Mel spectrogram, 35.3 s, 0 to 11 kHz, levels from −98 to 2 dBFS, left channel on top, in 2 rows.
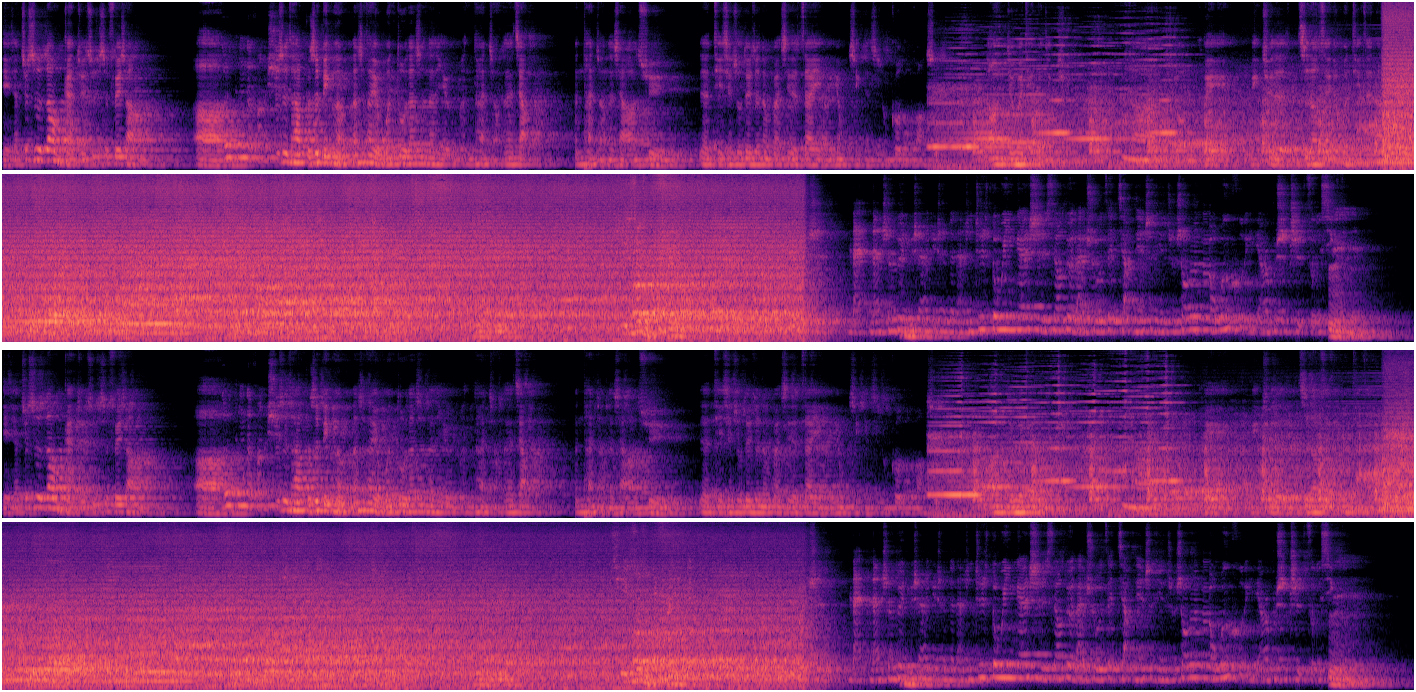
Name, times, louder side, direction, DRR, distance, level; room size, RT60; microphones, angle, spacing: voice 1, 0.0-1.8 2.4-2.9 3.4-6.7 7.2-8.3 8.7-11.7 12.3-13.4 14.1-19.7 20.4-22.9 23.3-24.6 25.3-26.2 28.9-29.1 34.2-34.6, equal, 45° left, 0 dB, 3.8 m, -37 dB
voice 2, 2.7-3.5 14.0-14.9 17.1-17.3 25.2-34.4, equal, 5° right, 0 dB, 2.6 m, -41 dB
sound 1, 11.6-22.5, equal, 85° right, 6.9 m, -35 dB
sound 2, 17.2-27.7, left 3 dB, 70° left, 1.9 m, -28 dB
27.0 x 18.0 x 7.7 m, 1.5 s
head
